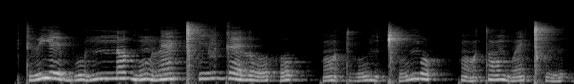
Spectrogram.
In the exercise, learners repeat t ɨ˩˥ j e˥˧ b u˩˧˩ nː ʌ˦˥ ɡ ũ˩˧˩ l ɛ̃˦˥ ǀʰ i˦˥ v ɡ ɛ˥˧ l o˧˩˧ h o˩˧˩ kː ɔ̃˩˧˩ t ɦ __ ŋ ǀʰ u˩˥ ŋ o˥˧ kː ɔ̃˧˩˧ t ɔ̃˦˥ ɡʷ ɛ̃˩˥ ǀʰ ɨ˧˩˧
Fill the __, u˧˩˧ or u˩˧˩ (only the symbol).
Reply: u˩˧˩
